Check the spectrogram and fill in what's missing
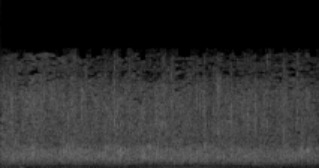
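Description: A church congregation applauds during a worship service, a soft, even wash of clapping that continues steadily through a brief moment.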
